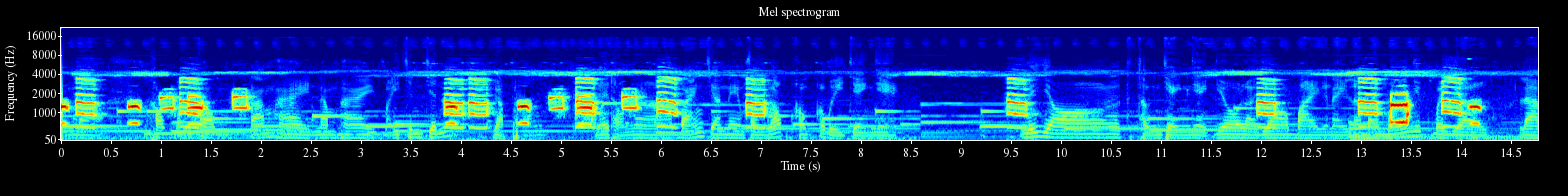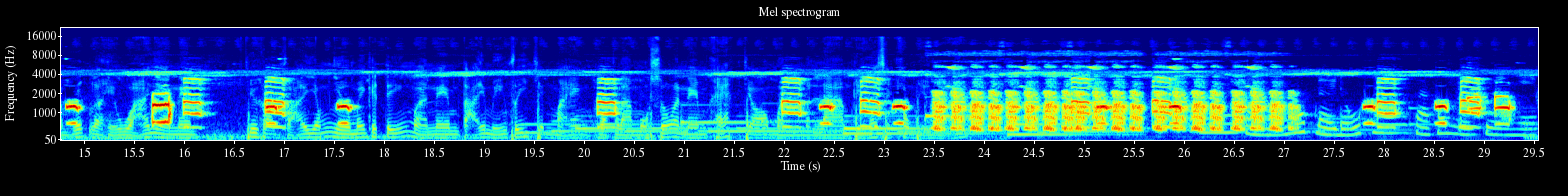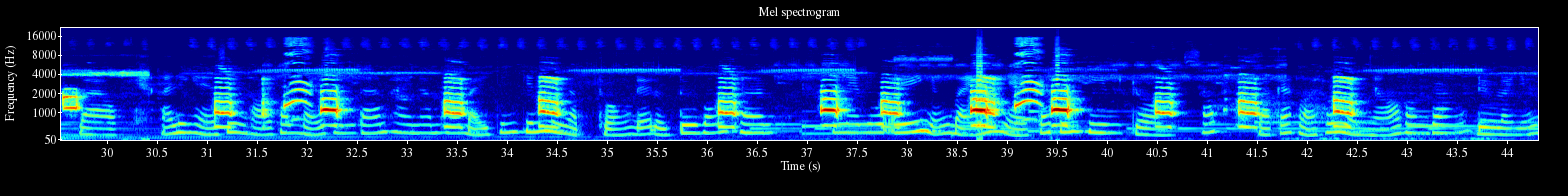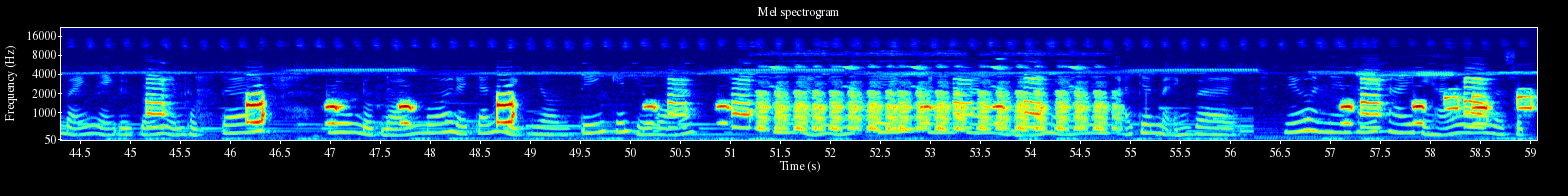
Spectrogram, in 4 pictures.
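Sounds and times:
crake calls: 0.0s - 8.7s, 9.4s - 9.9s, 11.0s - 30.4s, 31.0s - 32.6s, 36.1s - 39.8s, 40.5s - 43.8s, 44.8s - 56.2s, 56.8s - 59.0s
thin steady high tone: 0.0s - 30.5s, 36.3s - 59.0s
background music: 0.0s - 59.0s.

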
